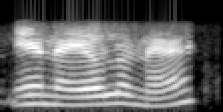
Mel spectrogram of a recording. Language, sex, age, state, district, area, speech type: Tamil, female, 45-60, Tamil Nadu, Madurai, urban, conversation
